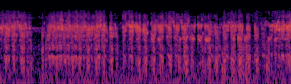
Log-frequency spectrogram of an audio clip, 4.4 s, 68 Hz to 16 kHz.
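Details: Black stork nest in Estonia at 07:47 on 14 June 2017, watched by a live nest camera as the female brings many lampreys to the storklets; a dense, raspy, wheezing chatter with fast, faint ticking pulses underneath.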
